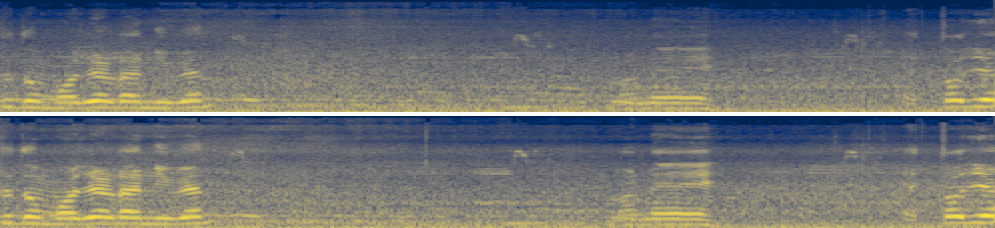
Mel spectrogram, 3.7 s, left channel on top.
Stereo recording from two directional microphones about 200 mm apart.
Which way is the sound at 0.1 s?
Centre (ahead or behind).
